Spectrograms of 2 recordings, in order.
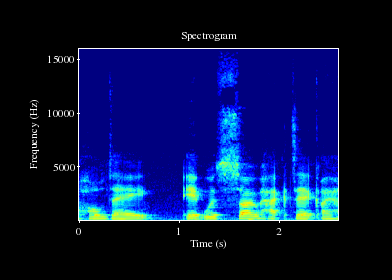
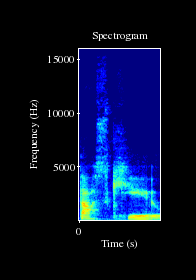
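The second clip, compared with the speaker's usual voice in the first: put-on talking-down, patronizing, condescending tone; 3 semitones lower than usual. Retelling what a friend of a friend said at a birthday: imitating a condescending tone. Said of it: "a condescending, like, trying to be patronizing way".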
